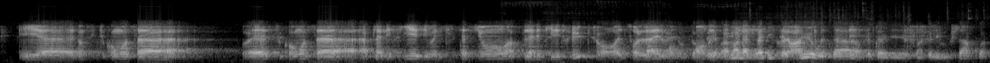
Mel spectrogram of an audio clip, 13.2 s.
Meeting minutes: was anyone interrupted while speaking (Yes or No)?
Yes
